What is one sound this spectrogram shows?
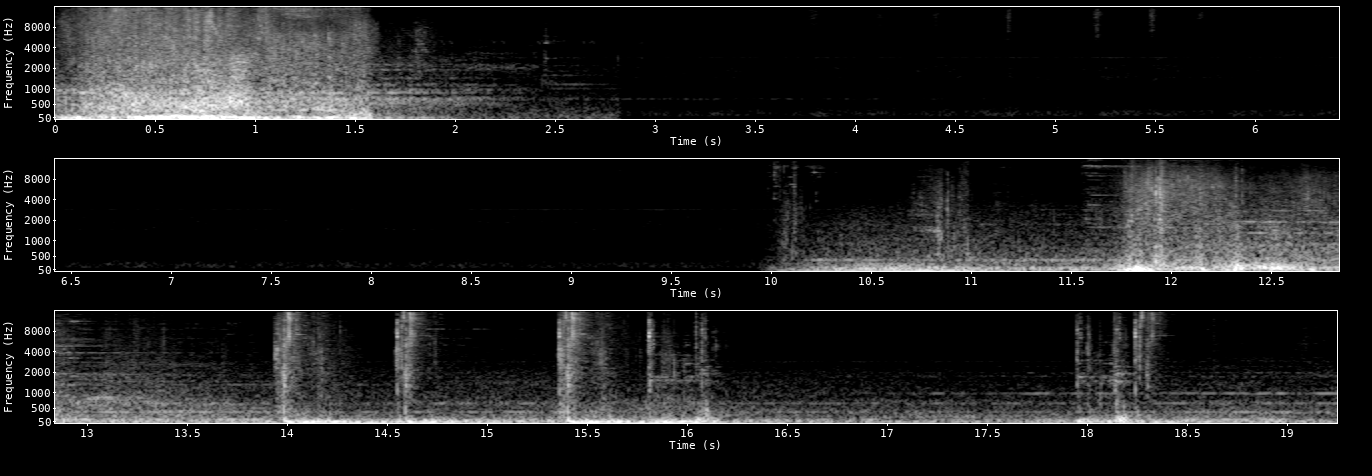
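Game sound effects whoosh and thump.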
